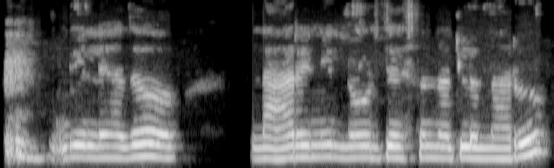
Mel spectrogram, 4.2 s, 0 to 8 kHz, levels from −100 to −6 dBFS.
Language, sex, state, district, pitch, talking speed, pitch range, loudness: Telugu, female, Andhra Pradesh, Anantapur, 205 Hz, 70 wpm, 195-215 Hz, -23 LUFS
